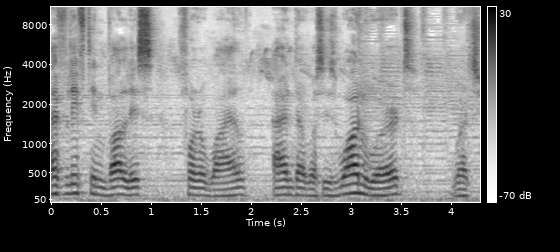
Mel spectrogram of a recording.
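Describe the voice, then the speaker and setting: Faint music plays in the background as a man talks. He keeps a moderate pace and fairly even intonation. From Zurich, Switzerland. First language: Swiss German. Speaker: YouTuber giving Switzerland advice. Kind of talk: casual talk to camera. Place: home room. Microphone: phone near.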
